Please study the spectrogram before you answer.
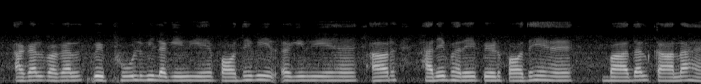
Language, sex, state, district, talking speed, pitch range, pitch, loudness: Hindi, male, Bihar, Kishanganj, 170 wpm, 180-190 Hz, 185 Hz, -23 LUFS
